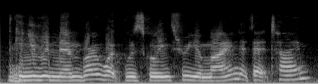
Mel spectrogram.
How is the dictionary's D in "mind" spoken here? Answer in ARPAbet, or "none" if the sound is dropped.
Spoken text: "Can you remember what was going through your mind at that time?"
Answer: D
